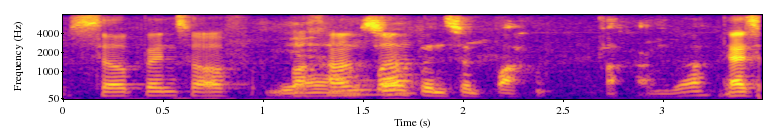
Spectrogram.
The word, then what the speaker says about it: Pakhangba: Serpents of Pakhangba.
